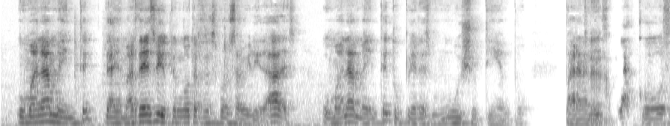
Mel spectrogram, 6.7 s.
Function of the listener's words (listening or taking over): listening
